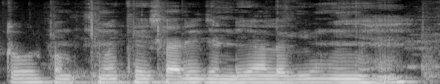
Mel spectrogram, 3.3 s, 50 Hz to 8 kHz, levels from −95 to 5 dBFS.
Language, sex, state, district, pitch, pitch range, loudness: Hindi, male, Chhattisgarh, Balrampur, 120 Hz, 120-125 Hz, -16 LUFS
